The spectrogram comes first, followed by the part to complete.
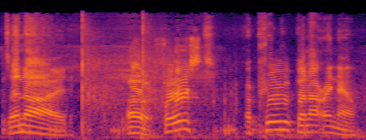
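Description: A man's voice: on the high side, sing-song, slow. A man giving short tactical calls to his team in a multiplayer war game. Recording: loud game noise over voice chat.

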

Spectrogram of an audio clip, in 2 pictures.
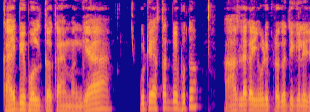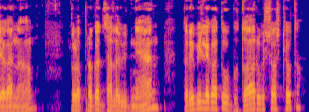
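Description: Brash cartoon village skeptic, young man, rural Vidarbha accent, deep for a female performer, very dry sound woman acts it. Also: fast talker, a little mellow, no echo, natural voice. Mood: scornful. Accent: rural Vidarbha Marathi. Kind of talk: rustic comic cartoon dialogue.

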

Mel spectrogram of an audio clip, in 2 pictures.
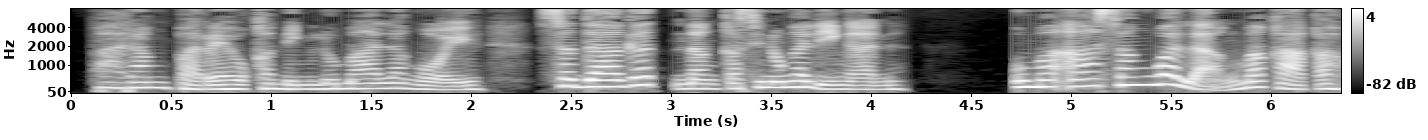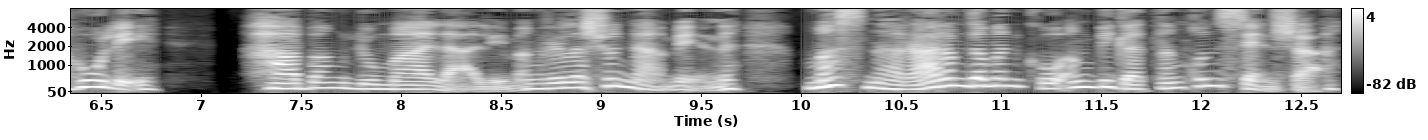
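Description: A woman's voice: medium pitch, dry recording, studio quality. A woman narrating a scripted dramatic story in the first person.

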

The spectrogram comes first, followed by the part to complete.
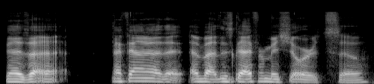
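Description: A man's voice: mid-range voice, steady tone, normal speed, vocal fry. A young man giving laid-back, slangy reaction commentary as a streamer at his desk. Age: young adult. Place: indoor room at a desk.

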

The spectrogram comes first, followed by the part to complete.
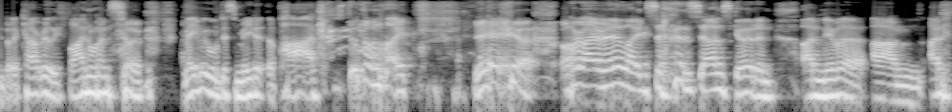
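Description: Lively New Zealand man on a call. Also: fairly low pitch. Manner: animated, laughing through his story, gesturing. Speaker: software co-founder, guest. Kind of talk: casual storytelling. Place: small room at home. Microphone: video call webcam. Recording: dull lo-fi call audio.

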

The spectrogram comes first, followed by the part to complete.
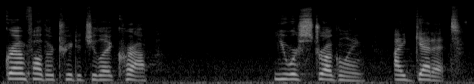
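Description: A woman's voice: mid-range voice, measured pace, a little hiss or hum, lightly acted. A young woman playing a fierce but loving warrior daughter in a video game drama, earnest and emotionally direct. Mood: hurt, exasperated.

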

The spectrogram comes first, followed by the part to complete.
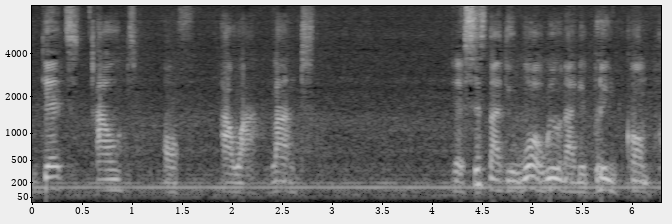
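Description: A man's voice: on the low side, background noise. A man with a Nigerian Pidgin accent ranting defiantly in a social media clip. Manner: defiant, threatening. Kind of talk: angry social media rant.

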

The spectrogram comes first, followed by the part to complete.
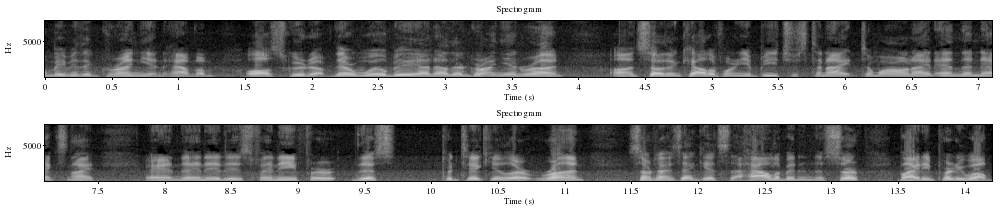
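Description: An older American man hosting a casual fishing report, chatty, folksy and enthusiastic. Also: on the high side. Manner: chatty, enthusiastic, folksy, congratulating people by name. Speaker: host of a fishing report show.

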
